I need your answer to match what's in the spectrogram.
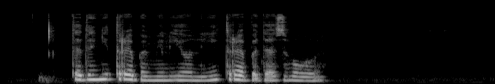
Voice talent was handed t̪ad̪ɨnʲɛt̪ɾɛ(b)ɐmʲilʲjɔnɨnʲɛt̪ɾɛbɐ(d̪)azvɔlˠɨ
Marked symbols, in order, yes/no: yes, yes

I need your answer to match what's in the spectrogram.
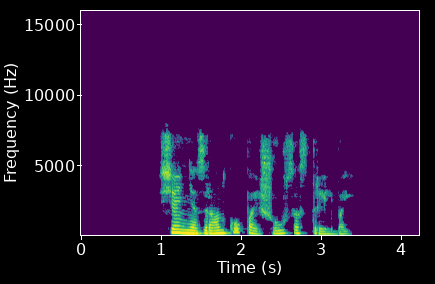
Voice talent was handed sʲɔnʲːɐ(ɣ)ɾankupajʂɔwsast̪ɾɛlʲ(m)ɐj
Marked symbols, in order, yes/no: no, no

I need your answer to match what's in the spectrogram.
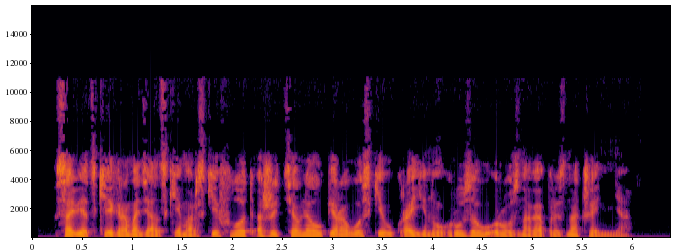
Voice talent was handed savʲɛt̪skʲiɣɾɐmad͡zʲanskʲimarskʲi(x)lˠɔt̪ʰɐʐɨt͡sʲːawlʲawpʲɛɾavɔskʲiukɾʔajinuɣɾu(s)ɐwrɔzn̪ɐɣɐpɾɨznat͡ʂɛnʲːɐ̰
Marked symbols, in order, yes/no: no, no

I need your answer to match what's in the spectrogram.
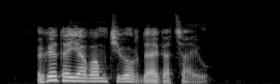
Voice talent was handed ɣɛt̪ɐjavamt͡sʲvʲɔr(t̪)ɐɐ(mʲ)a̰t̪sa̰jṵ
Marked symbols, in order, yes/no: no, no

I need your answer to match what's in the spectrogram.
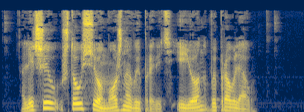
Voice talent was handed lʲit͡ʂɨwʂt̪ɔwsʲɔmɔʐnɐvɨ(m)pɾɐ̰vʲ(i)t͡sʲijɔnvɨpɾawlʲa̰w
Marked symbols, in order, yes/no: no, yes

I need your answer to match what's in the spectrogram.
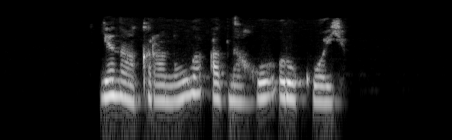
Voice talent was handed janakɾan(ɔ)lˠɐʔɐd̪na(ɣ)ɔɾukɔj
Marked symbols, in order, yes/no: no, yes

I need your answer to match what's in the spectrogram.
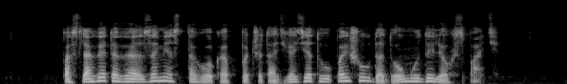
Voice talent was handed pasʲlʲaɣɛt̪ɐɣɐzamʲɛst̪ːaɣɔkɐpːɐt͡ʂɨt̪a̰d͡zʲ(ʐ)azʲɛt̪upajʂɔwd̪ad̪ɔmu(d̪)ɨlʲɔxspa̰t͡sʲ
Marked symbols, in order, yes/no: no, yes

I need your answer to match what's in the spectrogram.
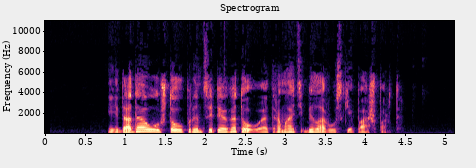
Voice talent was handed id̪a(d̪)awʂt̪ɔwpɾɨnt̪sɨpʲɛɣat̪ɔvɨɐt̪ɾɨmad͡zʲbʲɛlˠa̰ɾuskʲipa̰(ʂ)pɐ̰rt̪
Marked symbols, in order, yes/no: yes, yes

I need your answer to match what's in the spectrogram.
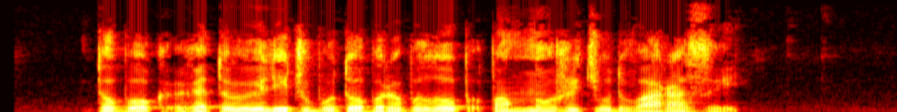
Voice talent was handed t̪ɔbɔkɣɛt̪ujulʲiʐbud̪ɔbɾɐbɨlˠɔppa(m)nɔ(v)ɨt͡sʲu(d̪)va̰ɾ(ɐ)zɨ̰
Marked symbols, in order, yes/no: yes, no, yes, no

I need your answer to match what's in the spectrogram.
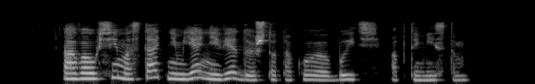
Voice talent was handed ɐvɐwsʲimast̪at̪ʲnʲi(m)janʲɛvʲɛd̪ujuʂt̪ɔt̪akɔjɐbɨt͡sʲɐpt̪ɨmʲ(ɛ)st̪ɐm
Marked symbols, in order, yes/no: yes, no

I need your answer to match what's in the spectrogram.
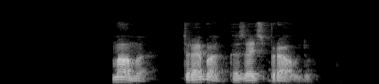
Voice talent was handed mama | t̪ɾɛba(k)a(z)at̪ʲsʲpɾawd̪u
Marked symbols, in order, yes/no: yes, yes

